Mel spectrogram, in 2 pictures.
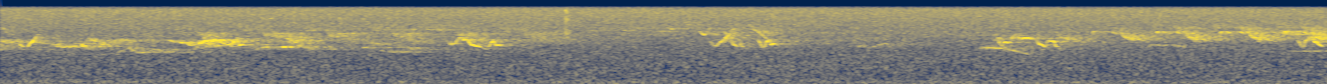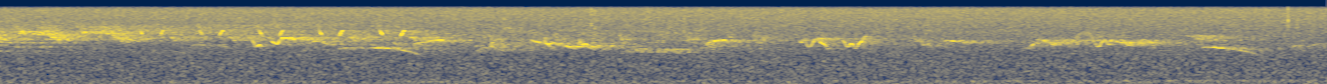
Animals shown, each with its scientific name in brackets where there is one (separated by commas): Scarlet Tanager (Piranga olivacea), Wood Thrush (Hylocichla mustelina), Rose-breasted Grosbeak (Pheucticus ludovicianus), Red-eyed Vireo (Vireo olivaceus), Chestnut-sided Warbler (Setophaga pensylvanica), Ovenbird (Seiurus aurocapilla)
